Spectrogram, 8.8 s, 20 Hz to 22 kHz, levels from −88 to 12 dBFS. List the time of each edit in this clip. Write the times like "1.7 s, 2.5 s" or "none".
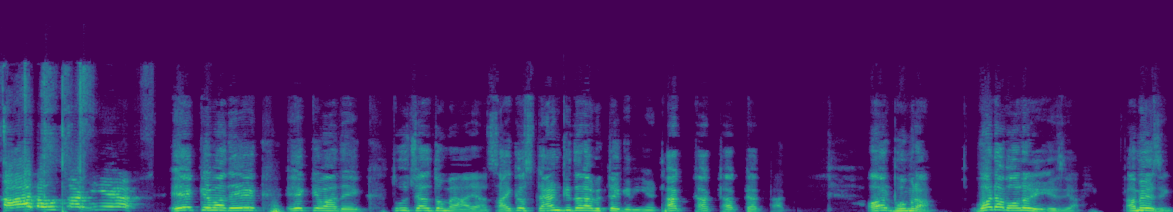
1.1 s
